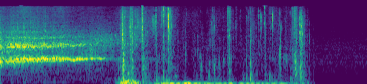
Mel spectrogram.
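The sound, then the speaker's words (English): A car's tires screech in a sustained, high-pitched skid for about a second on a road in Wyoming, then a loud thudding impact as the car hits a deer, followed by crunching, rattling debris before everything abruptly goes silent. “Well, it might be free, but you might need a paint job on your car's front bumper because the meal is actually a deer that you hit while driving on the road earlier in the day.”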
